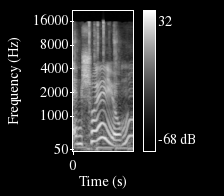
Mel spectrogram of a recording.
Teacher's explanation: hier muss das G auf jeden Fall verjottisiert werden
